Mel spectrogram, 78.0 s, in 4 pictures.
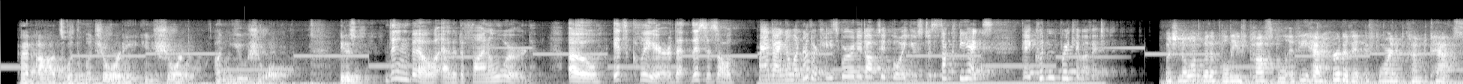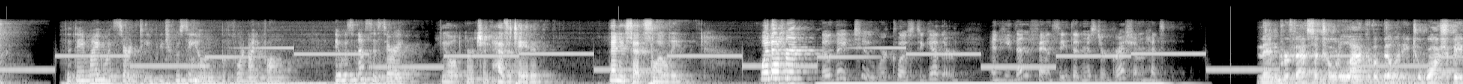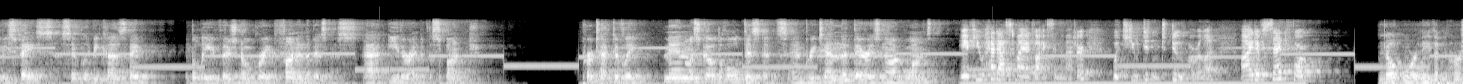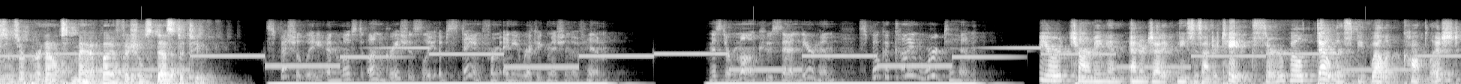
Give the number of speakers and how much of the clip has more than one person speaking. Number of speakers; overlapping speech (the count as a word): eight, no overlap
